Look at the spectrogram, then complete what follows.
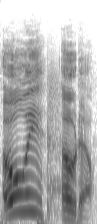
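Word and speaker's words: Oli Udoh: So pick is in here, number 241, Oli Odo. Oh, I said it wrong the entire time. My bad, guys. It's Oli Odo.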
